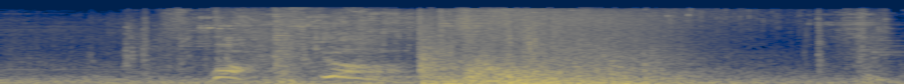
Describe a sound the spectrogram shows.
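A magical burst whooshes and shimmers loudly.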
